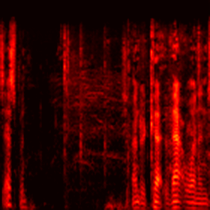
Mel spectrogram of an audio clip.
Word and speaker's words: Espen: It is spelled ESPN, right? So, I wonder about the Family Choice in that. That's awesome. But it's Espen.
